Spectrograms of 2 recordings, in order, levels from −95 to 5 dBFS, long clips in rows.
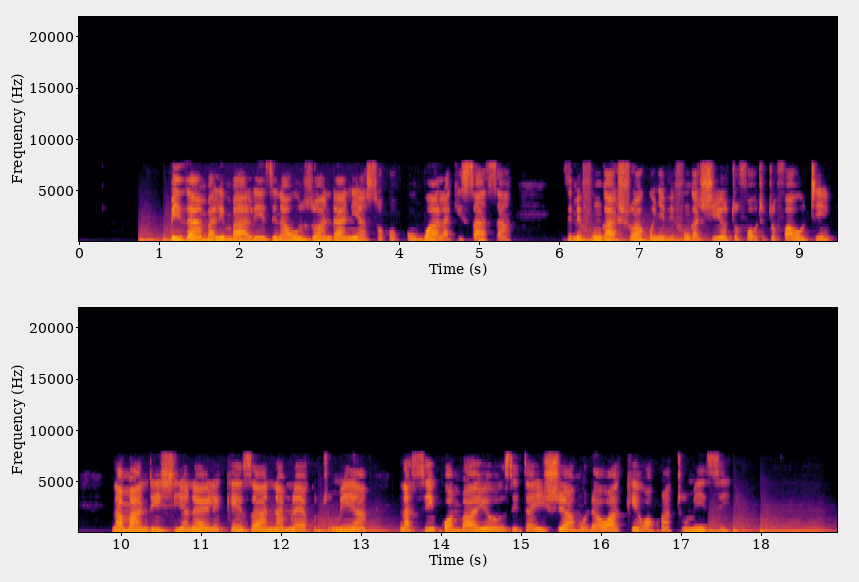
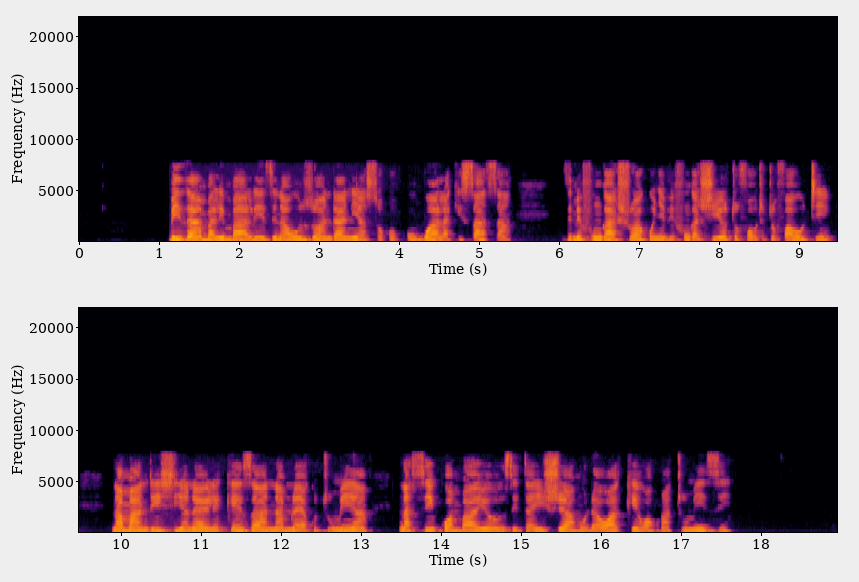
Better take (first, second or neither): second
